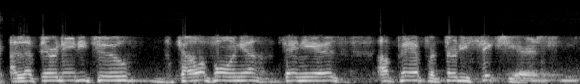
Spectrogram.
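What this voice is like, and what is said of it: Strong Boston accent. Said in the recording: “I hear your accent... I'm from Boston originally... And that accent is still there, brother. It has gone nowhere.”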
